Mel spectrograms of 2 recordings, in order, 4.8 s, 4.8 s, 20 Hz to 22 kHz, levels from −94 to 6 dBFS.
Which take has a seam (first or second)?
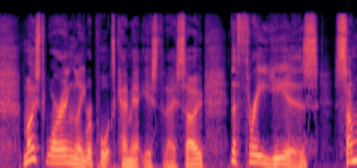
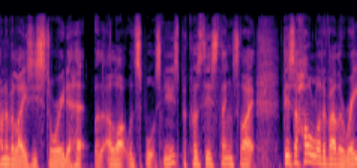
first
